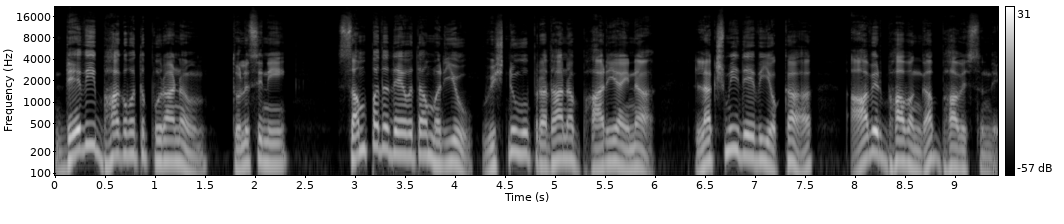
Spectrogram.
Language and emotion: Telugu, neutral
